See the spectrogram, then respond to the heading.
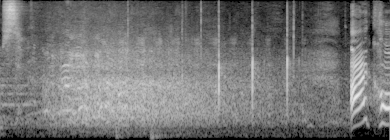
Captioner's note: laughter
